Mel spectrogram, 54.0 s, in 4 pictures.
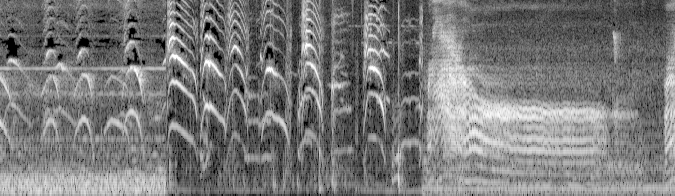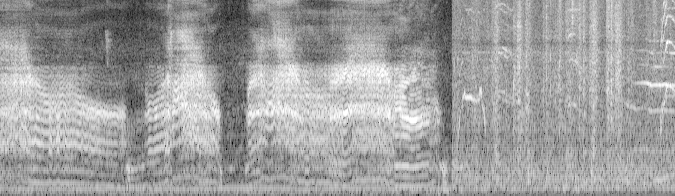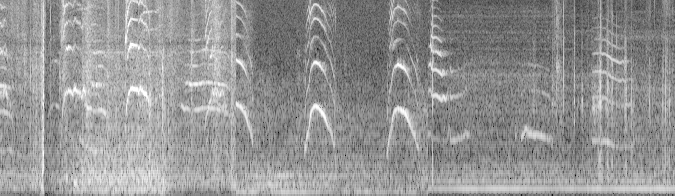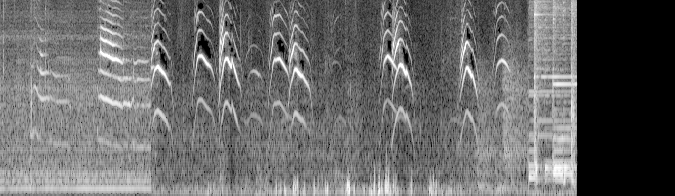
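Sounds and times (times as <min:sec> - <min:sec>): low rumble: 0:00.0 - 0:03.4, 0:31.7 - 0:35.6, 0:49.3 - 0:51.1
kittens mewing: 0:00.0 - 0:34.0, 0:34.7 - 0:47.4, 0:48.1 - 0:48.8, 0:49.7 - 0:50.8.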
